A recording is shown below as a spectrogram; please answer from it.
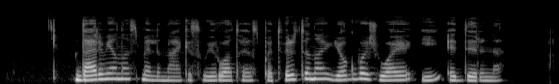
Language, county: Lithuanian, Telšiai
